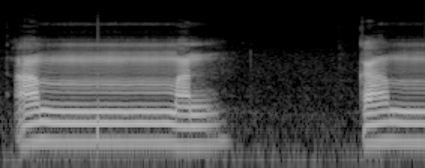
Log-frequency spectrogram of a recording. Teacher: Mim mati bertemu mim. Ini juga mim mati bertemu dengan mim harus dibaca mendengung. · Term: idgham misli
